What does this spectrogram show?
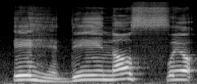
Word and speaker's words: اهدنا: Ihdina. This alif is dropped because we connected with the sad. Only we read this alif if we stop.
